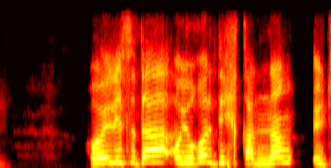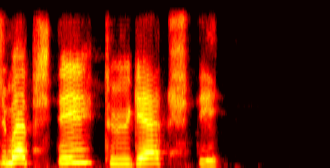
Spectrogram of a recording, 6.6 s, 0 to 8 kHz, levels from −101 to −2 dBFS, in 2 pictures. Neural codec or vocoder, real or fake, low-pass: codec, 24 kHz, 6 kbps, HILCodec; fake; 7.2 kHz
